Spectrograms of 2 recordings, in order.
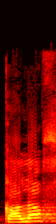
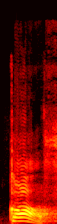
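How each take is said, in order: First: কালাফ with the l sounded, as a wrong example; কালাফ spoken with the l, marked as wrong; wrong pronunciation. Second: কাফ with a silent l; কাফ, the l left silent; correct pronunciation. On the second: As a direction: say কাফ without the l. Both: Shown as a demonstration. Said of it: "কালাফ তো বলি না".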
